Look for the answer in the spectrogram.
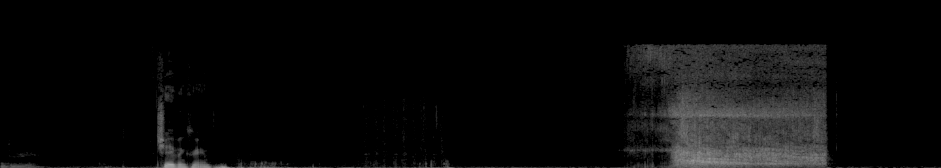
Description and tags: squirting shaving cream
cream, foam, shaving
